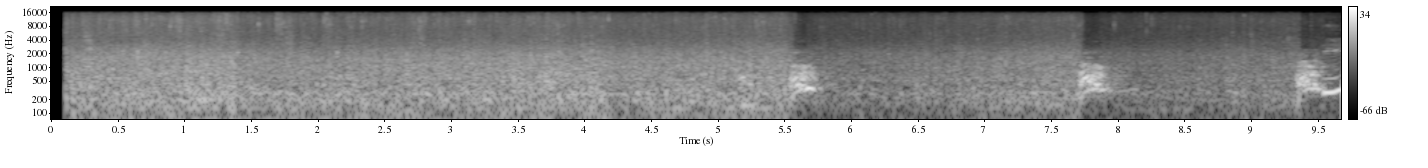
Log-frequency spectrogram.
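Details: Golden Retriever; whines; asking to go for a walk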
